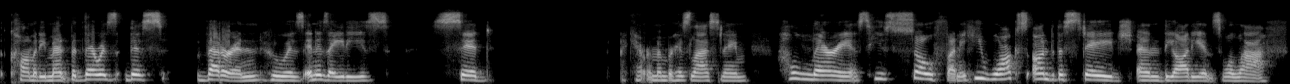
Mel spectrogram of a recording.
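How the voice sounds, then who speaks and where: A woman talking informally in a group discussion, quick to laugh. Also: mid-range voice. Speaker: actor in table read cast.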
